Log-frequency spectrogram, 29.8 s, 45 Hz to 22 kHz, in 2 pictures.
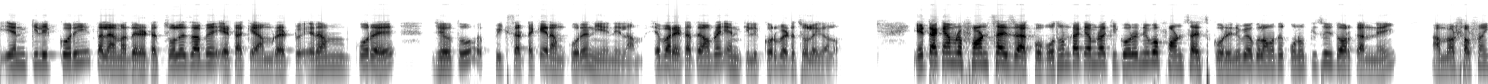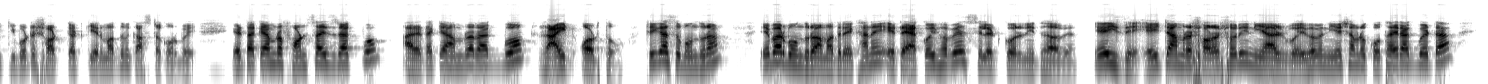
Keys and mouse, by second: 0.7 n, 2.8-11.5 drag, 11.6 click, 12.0 click, 12.2 click, 20.2 KP_3, 25.7-26.9 drag.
